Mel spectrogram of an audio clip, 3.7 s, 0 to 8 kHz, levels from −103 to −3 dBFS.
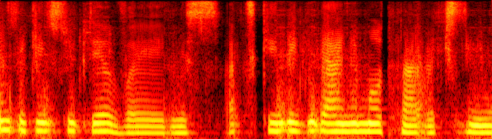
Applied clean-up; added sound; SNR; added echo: neural separator model SepFormer DNS4.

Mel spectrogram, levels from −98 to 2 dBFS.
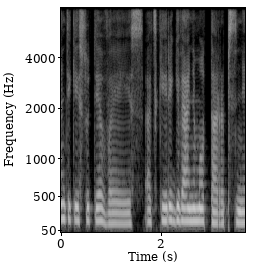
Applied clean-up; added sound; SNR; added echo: none; none; none; none.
